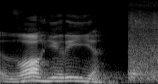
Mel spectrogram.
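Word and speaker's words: الظاهرية: Kalau huruf Z dan H cara bacanya dha. Huruf dha itu ya, Zahiriyah.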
